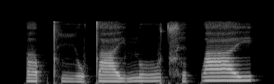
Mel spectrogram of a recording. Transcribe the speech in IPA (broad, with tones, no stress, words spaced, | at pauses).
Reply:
ɐ˨p̚t̪ʰiː˨˩w t̪aː˨jn̪uː˨˧t͡sʰɪ˨k̚waː˥j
